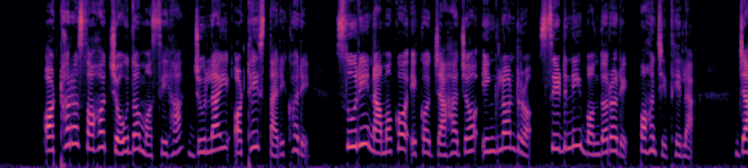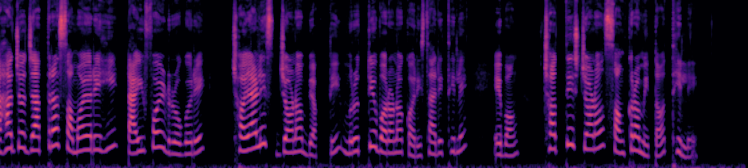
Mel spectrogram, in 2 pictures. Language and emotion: Odia, neutral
